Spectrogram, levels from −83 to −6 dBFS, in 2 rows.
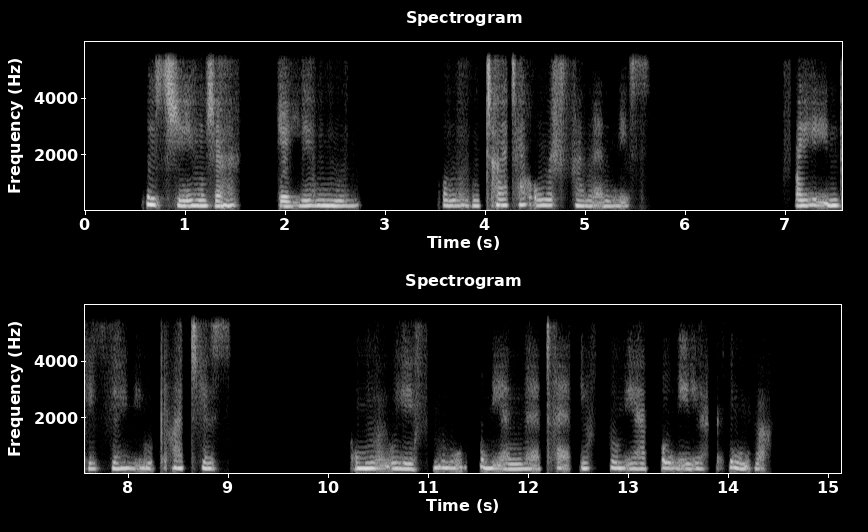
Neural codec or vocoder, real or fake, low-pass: codec, 16 kHz, 0.5 kbps, FreqCodec, smaller model; fake; 5.4 kHz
